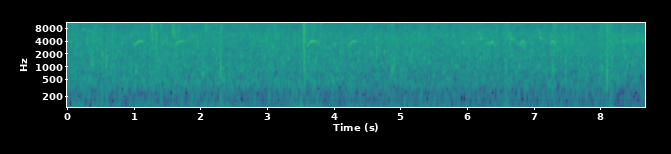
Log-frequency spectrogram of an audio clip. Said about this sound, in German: Ein leises Rauschen kündet von einem Quellbach, der durch den Garten zu plätschern scheint und eine beruhigende Symphonie bildet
